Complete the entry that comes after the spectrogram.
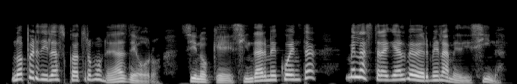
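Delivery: high, eager wooden puppet voice; lightly voiced puppet boy. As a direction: play the fibbing puppet, a bit nervous. Pinocho lies to the fairy.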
